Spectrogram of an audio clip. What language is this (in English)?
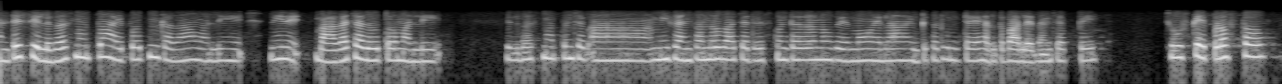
Telugu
